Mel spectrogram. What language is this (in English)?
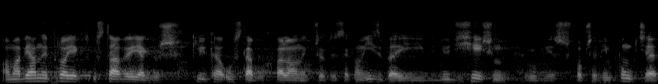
Polish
